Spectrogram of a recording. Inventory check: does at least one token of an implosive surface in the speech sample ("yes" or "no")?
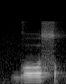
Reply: no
